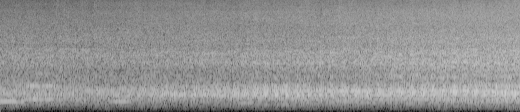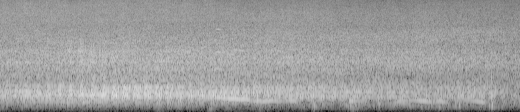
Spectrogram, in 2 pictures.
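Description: Lionel Polar Express model train running along its track: steady motor and wheel noise that grows louder as the train comes close and passes about six seconds in, then fades as it moves away.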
